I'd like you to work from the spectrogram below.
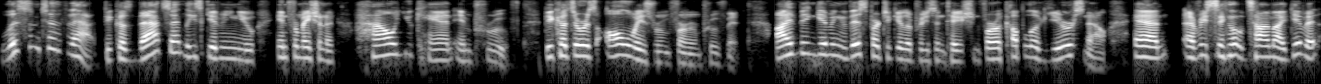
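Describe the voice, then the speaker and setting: A man with a fairly high voice speaks in an upbeat, chatty way, as if giving a talk to a room of peers and often asking "right?". The sound is dull and lo-fi, and very dry. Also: a bit bright, no room sound. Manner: conversational, upbeat, frequent "right?" and "you know". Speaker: conference speaker. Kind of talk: recorded conference talk on presenting.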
